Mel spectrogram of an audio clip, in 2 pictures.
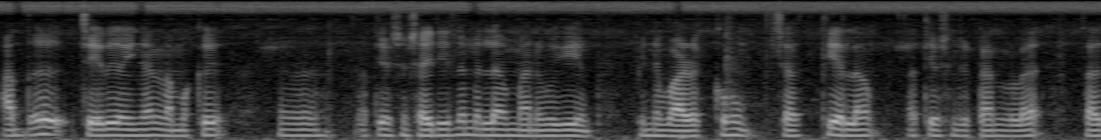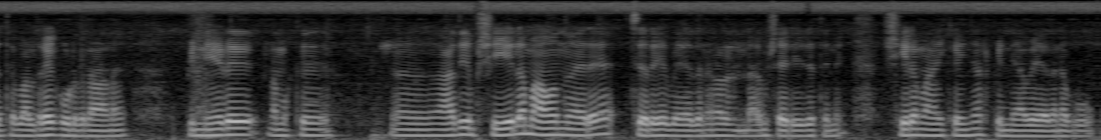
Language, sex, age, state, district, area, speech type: Malayalam, female, 18-30, Kerala, Wayanad, rural, spontaneous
